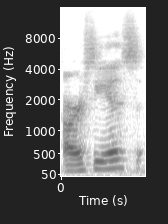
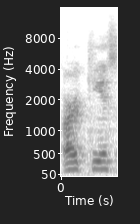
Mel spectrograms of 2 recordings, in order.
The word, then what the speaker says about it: Arceus: a very powerful thing both pronunciations are actually correct like it was it was originally pronounced arceus but then they changed it and we're like yeah you can pronounce it arceus or arceus because sure why not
